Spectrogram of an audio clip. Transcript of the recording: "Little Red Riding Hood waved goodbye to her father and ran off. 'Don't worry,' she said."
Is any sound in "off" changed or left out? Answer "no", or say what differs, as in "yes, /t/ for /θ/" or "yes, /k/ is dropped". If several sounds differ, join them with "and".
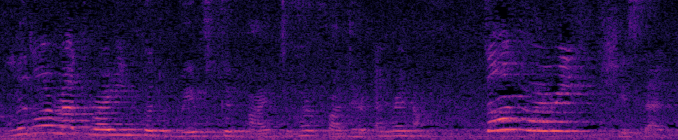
yes, /p/ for /f/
